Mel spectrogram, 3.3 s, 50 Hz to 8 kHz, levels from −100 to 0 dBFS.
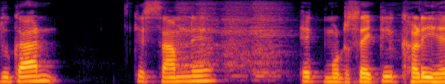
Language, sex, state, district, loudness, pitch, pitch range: Hindi, male, Jharkhand, Garhwa, -20 LUFS, 160 Hz, 150-170 Hz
